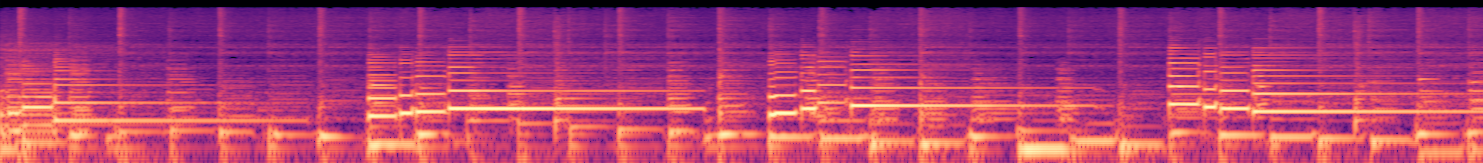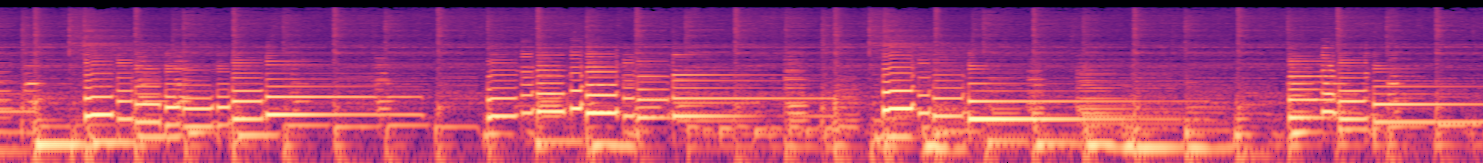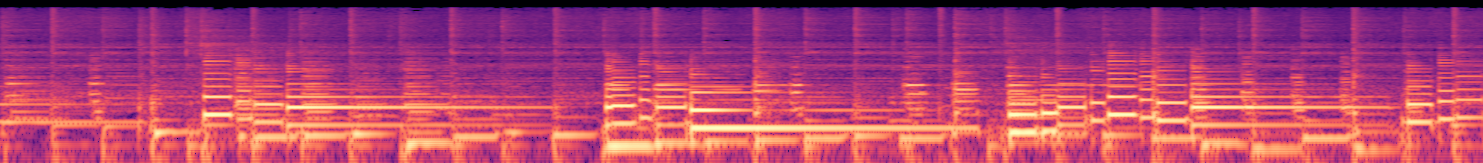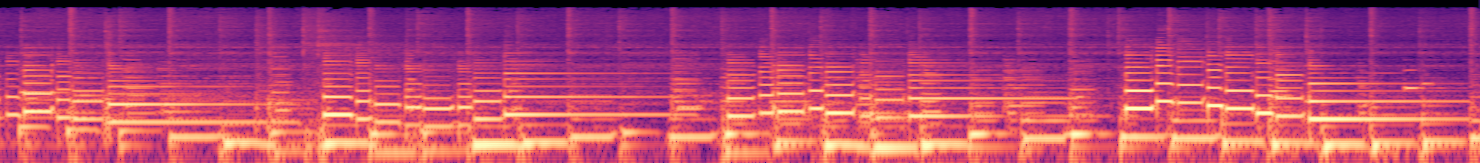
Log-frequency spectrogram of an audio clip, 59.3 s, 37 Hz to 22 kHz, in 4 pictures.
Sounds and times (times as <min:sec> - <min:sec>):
Acoustic guitar: 0:00.0 - 0:59.2
Jazz: 0:00.0 - 0:59.2
Strum: 0:00.0 - 0:59.2.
